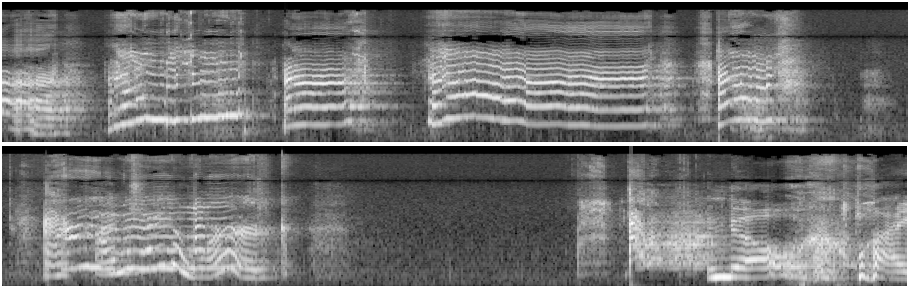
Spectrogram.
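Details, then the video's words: Wheaten terrier Molly, put on a diet and unhappy about it, gives drawn-out, tuneful whining howls that rise and fall in long wavering bursts, with short pauses between them. A woman's voice speaks between the bursts indoors. "Molly is HUNGRY!"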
